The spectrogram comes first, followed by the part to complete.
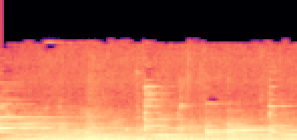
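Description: Zither played live and amplified: plucked notes ring out and overlap in a slow melody over held chords, with new notes struck near the start, about a second in and again shortly after.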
